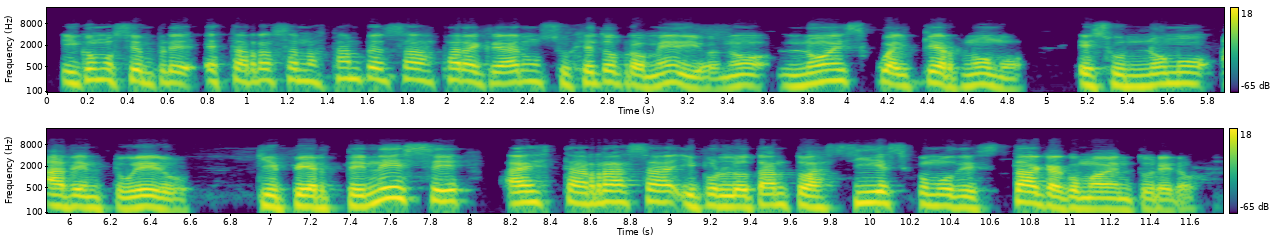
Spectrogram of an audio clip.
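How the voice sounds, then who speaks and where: A man from Chile, a co-host explaining a tabletop roleplaying game in a thoughtful, measured way with some hesitation. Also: fairly high pitch, a little mellow, no echo. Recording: dull, dry, muffled sound.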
